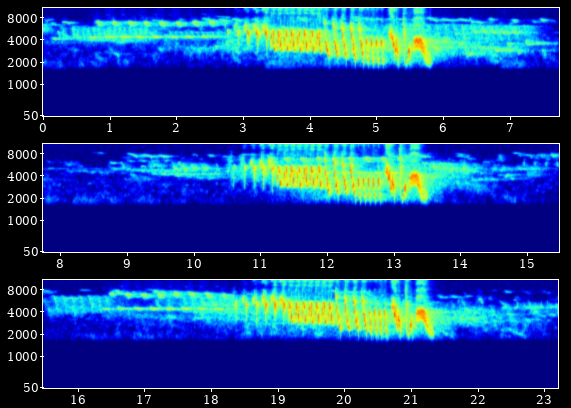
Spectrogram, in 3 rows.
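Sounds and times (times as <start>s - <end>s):
common chaffinch Fringilla coelebs song of descending trills: 0.3s - 7.5s, 8.9s - 13.9s, 17.9s - 23.2s.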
